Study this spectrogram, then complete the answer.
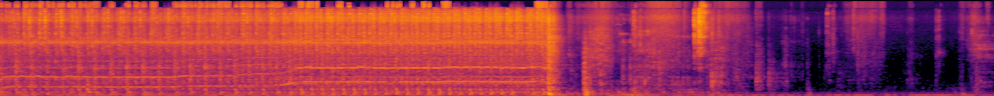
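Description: A sewing machine top stitches cotton fabric for a glasses case, a fast steady mechanical chatter for about eight seconds before stopping, followed by faint clicks and handling noises.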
